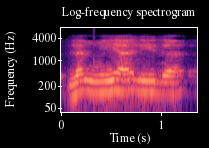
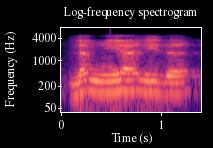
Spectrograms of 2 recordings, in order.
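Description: No difference in how they are said.

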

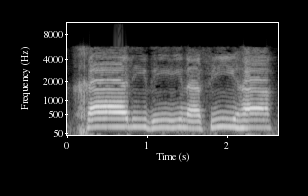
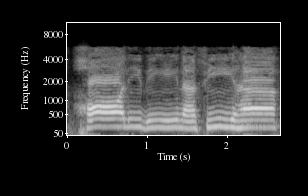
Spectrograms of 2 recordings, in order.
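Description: First: The first consonant is light, with a thin sound. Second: The first consonant is heavy, with a full, deep sound. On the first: The speaker calls it wrong. "ولا نقول" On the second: The speaker calls it right. "نقول"

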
